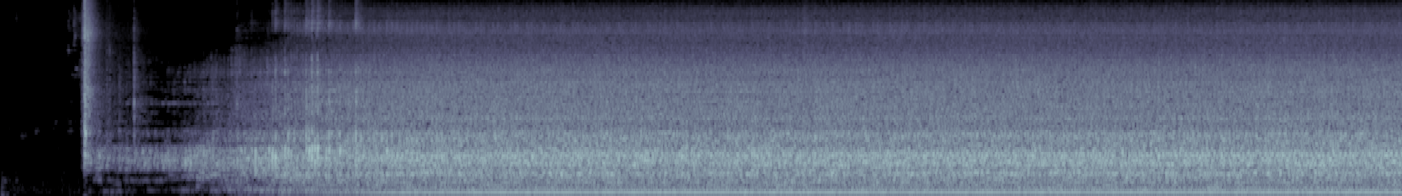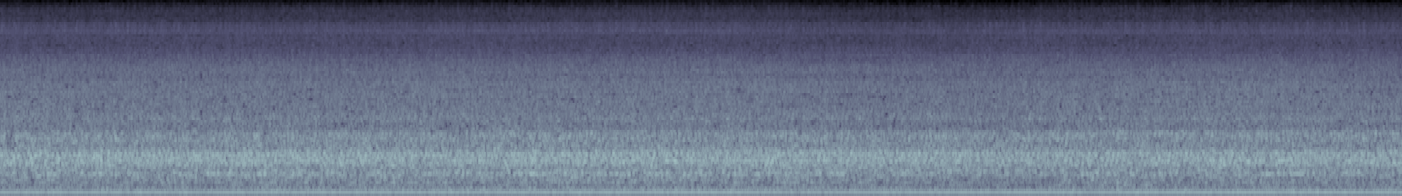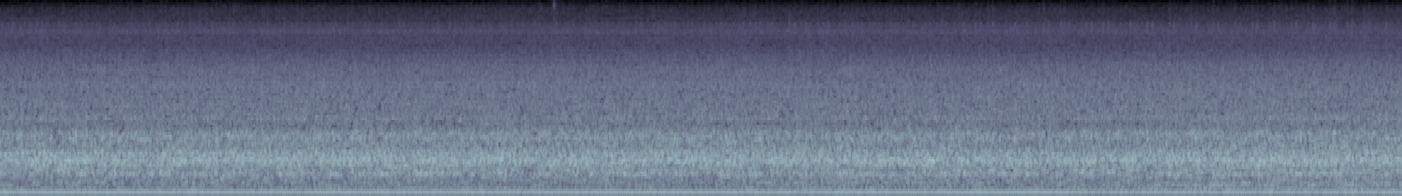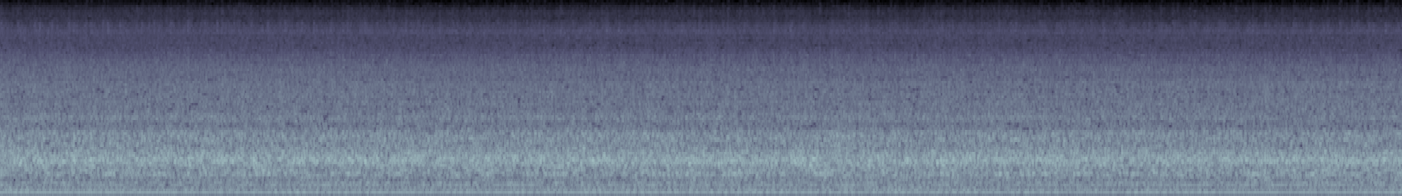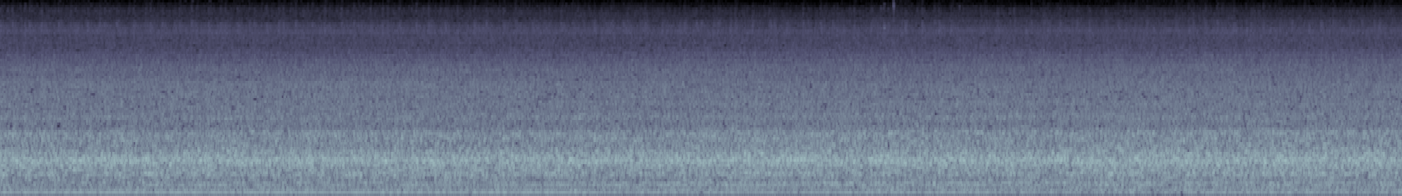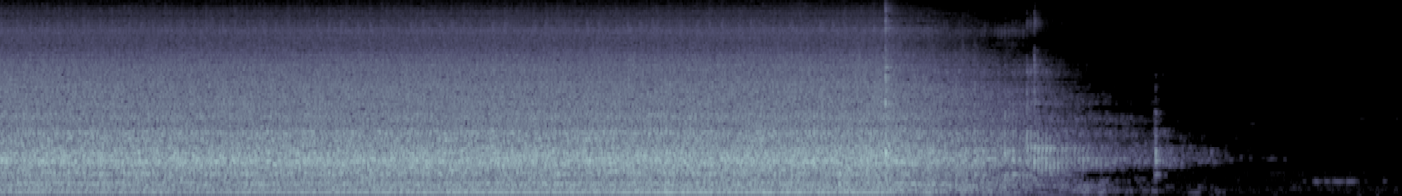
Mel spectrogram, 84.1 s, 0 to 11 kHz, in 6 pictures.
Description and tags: Fan heater 01
A fan heater in a bedroom.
